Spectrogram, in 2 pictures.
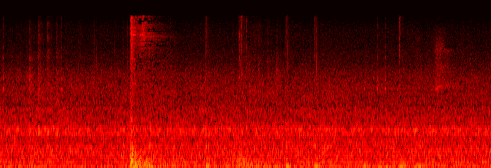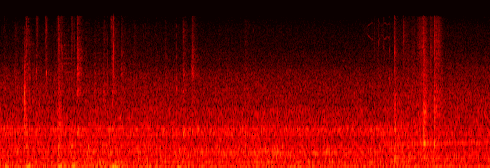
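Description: Short menu clicks and chimes sound now and then.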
